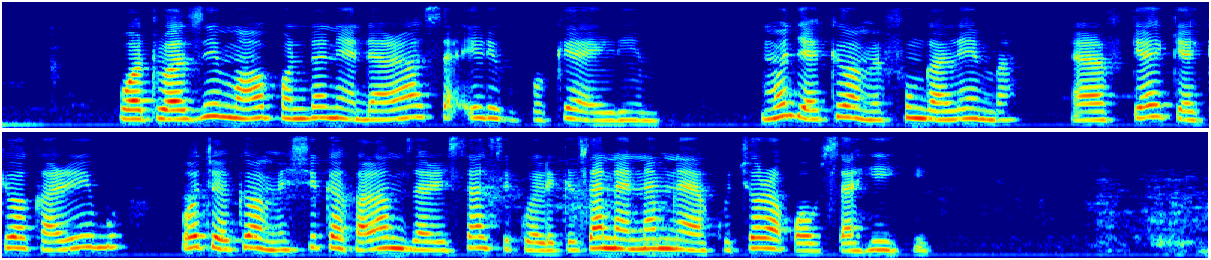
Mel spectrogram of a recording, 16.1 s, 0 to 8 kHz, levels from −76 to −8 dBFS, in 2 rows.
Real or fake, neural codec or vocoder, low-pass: real; none; 7.2 kHz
